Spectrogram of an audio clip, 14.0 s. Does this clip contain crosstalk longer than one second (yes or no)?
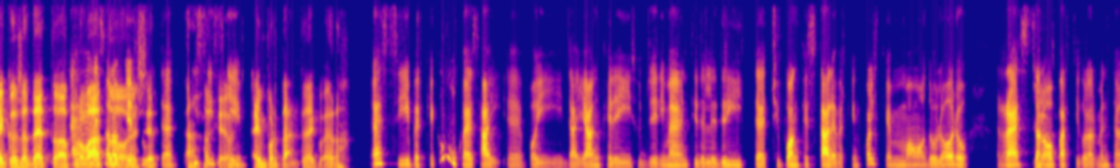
yes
